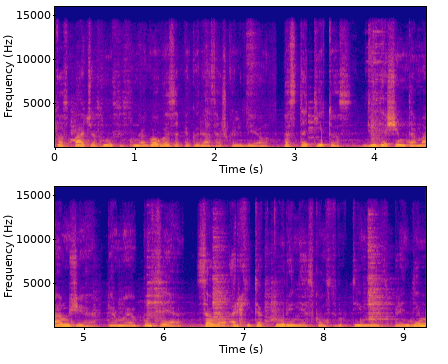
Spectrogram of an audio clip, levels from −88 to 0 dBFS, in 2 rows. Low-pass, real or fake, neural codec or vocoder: 14.4 kHz; real; none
